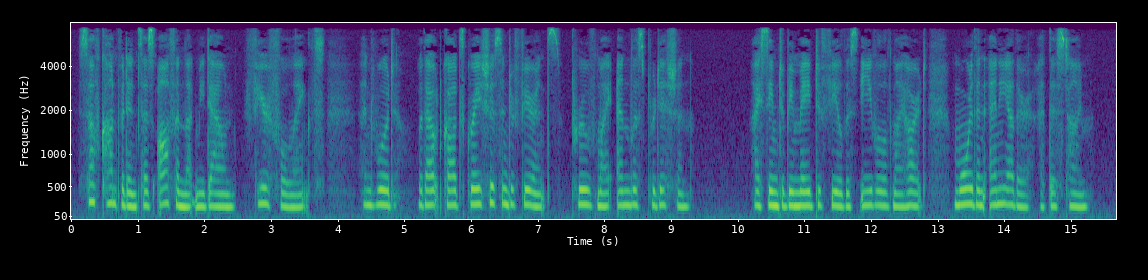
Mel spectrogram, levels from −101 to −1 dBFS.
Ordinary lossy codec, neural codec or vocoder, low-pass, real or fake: MP3, 48 kbps; none; 7.2 kHz; real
